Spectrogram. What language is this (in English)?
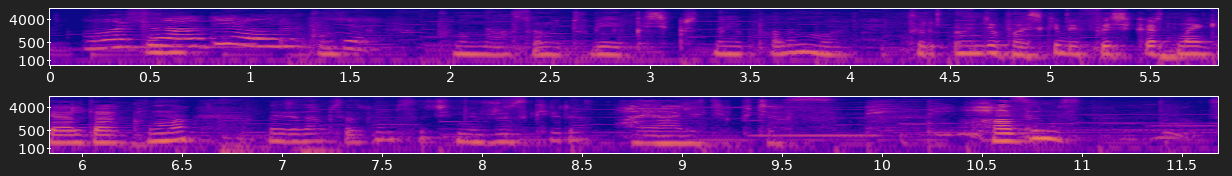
Turkish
